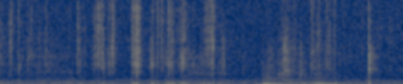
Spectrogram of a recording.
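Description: Faint handling sounds of trading cards and a hard plastic card holder: scattered small clicks, scrapes and rustles, with a soft low thump a little under three seconds in.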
